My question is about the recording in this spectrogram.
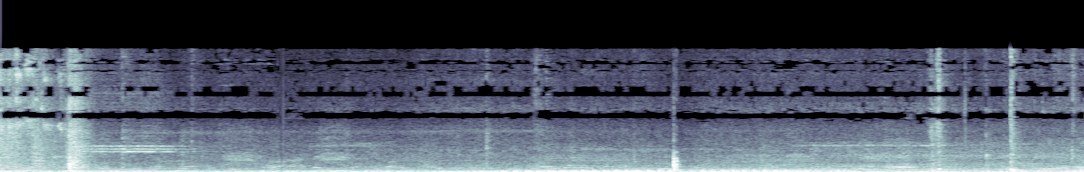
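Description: Steady low rumble of road traffic, with background voices and a few short sharp clicks.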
